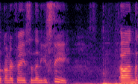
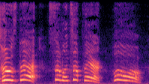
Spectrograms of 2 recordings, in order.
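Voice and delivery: high, loud startled cries; startled crowd; 10 semitones higher, 9 dB louder, much slower than usual. Acted. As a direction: call out like an alarmed onlooker. Crowd spots someone above.

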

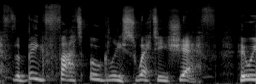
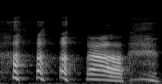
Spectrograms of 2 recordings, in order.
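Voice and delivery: mock laughing it off; 2 semitones higher, slower than usual. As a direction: laugh it off as if it's a joke. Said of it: "he just laughs it off".

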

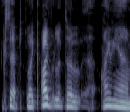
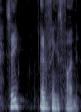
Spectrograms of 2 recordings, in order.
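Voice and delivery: ordinary delivery

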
